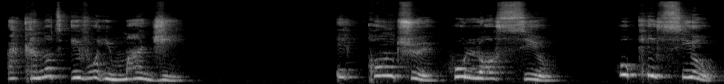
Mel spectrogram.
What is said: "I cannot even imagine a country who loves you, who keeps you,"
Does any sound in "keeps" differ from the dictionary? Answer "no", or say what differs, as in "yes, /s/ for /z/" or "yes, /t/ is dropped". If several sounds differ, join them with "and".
yes, /p/ is dropped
